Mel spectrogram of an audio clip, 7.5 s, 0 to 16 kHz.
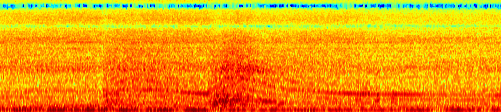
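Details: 1995 BMW 540i E34 V8 after engine refresh (new seals, spark plugs, valve covers, gaskets, valley pan), Seafoam sprayed in: steady idle with clean rev, no knocks or misses; runs nicely but idles high, owner suspects throttle position sensor mix-up.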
